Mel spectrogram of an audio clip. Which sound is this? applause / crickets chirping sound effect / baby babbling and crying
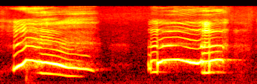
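baby babbling and crying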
